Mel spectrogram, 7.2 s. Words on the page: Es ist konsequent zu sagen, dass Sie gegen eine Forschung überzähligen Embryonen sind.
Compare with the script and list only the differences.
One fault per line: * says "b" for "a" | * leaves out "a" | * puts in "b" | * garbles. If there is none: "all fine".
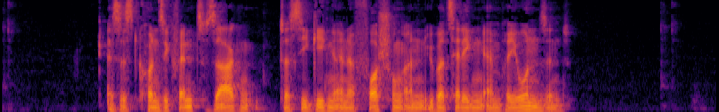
* puts in "an"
